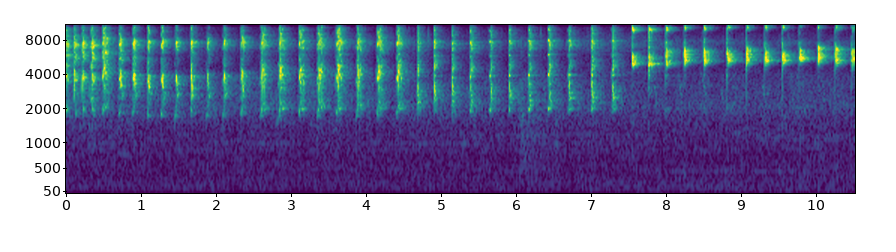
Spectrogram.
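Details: Contest lovebird from Sragen with a long-lasting ngekek: a steady series of sharp, clicking high notes, roughly four per second, turning slightly shriller and more doubled toward the end.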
